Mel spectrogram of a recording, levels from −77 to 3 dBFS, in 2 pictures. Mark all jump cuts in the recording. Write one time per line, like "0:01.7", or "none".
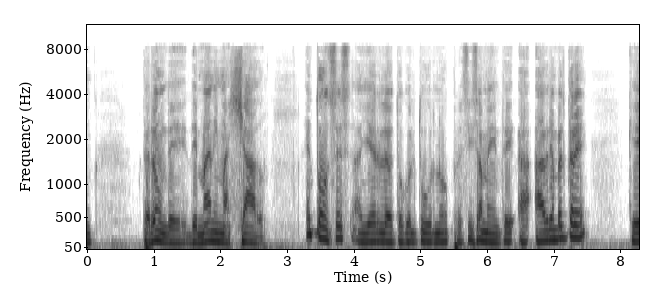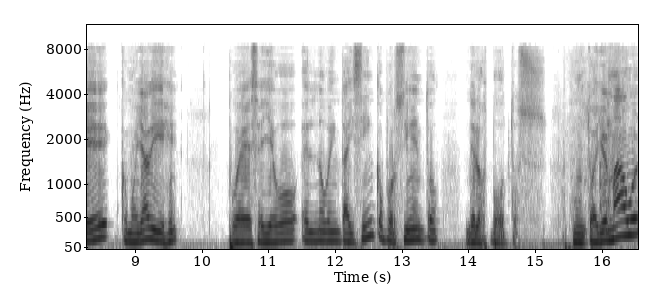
none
